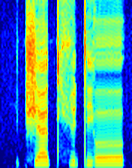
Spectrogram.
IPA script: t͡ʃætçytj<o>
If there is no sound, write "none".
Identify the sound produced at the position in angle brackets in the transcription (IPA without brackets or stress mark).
ɤ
